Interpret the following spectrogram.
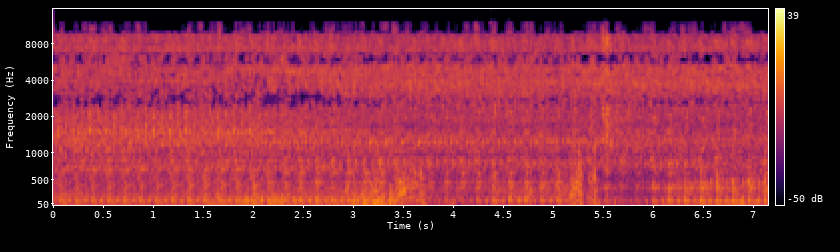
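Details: Cummins 5.9 diesel runs with a loose, uneven knock riding over the clatter and shifting with the revs; owner unsure whether it is a bad injector or an engine knock.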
